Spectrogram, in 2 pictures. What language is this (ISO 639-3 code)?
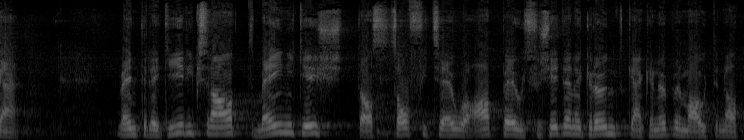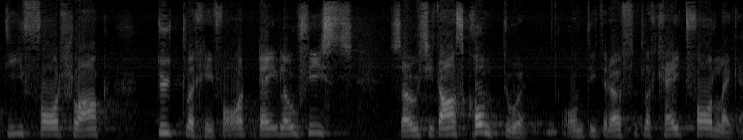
gsw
